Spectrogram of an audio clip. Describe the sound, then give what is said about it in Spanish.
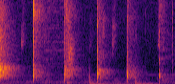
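Five crisp hand claps land in a steady, even rhythm, each a sharp, loud slap over a low, sustained hum in the background. “Señores, eh, a todo aquel que ha pasado por esto, a todo aquel que, ha tenido su inicio, que ha tenido su comienzo, en, otras palabras, yo le, quiero dar un aplauso,”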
